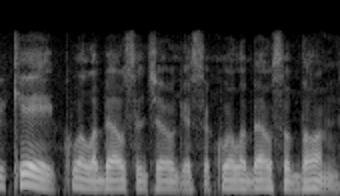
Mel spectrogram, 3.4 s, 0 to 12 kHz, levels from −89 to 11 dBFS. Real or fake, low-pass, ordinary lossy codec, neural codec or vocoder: fake; 7.2 kHz; MP3, 96 kbps; codec, 16 kHz, 4 kbps, FunCodec, trained on LibriTTS, 50 frames a second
